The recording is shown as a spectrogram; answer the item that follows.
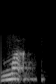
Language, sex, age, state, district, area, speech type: Maithili, female, 60+, Bihar, Madhubani, urban, conversation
